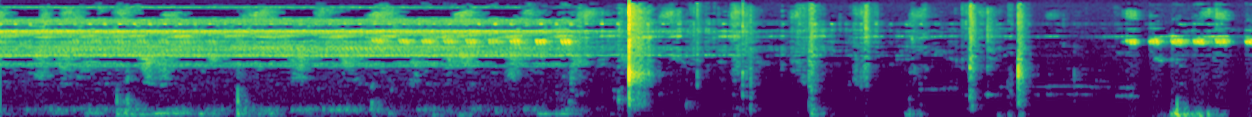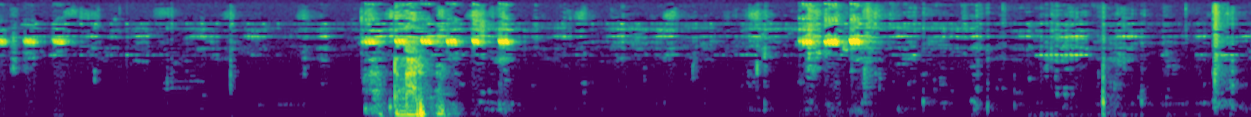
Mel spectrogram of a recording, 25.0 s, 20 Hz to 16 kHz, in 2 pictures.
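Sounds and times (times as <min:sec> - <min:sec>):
crickets trilling: 0:00.0 - 0:25.0.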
